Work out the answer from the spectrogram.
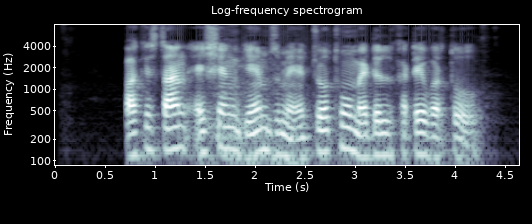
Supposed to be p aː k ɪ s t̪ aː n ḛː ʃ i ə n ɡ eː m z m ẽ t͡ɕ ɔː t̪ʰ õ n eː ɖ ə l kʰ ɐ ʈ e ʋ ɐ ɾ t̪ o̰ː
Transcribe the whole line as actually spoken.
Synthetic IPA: p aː k ɪ s t̪ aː n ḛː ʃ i ə n ɡ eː m z m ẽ t͡ɕ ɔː t̪ʰ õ m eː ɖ ə l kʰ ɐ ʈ e ʋ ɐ ɾ t̪ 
